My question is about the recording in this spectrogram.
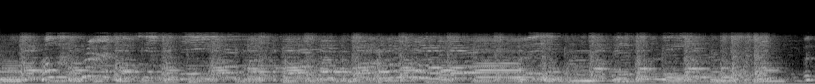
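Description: Live blues band playing: electric guitar through a T-watt amplifier leads over a drum kit.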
